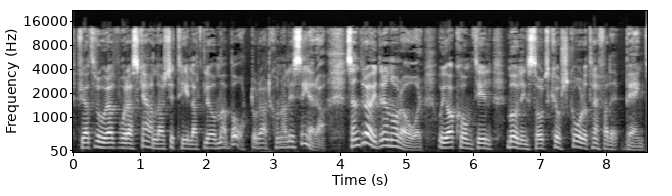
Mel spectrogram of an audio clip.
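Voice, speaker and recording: A man in his fifties from Sweden, a course leader being interviewed, telling stories in a lively way with frequent tag questions and swearing. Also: mid-range voice, creaky. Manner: animated storytelling, frequent "va?" tags, swearing. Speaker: guest, course leader in sexuality and breathwork. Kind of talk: conversational interview.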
